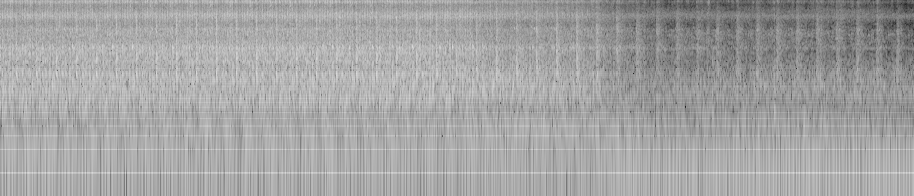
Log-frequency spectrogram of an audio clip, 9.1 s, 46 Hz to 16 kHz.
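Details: International truck with Cummins 11 diesel idling: sharp steady knock about 2.5 times a second. Unplugging cylinder 5's connector slightly reduces it, the other cylinders don't. Repair deferred.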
